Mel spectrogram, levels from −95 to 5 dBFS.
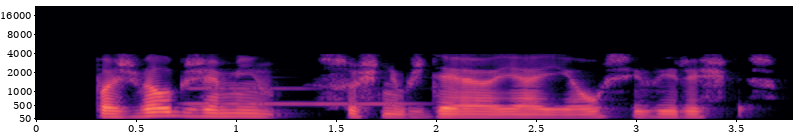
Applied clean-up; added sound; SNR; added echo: classical method log-MMSE.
